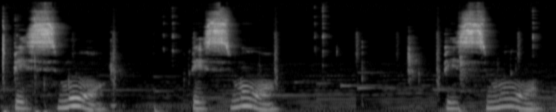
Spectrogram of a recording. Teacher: The stress falls on the final syllable.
